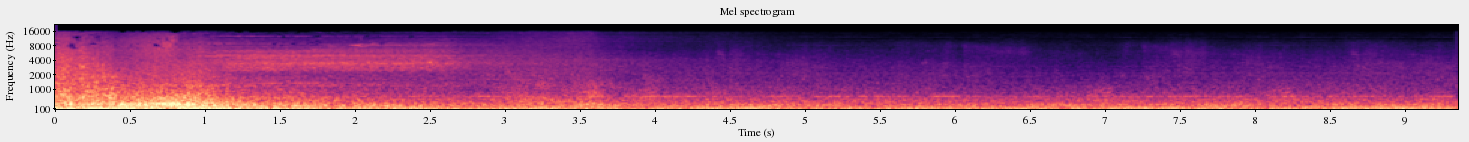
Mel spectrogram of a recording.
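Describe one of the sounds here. A triumphant game fanfare swells, then settles into a soft, steady tune.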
